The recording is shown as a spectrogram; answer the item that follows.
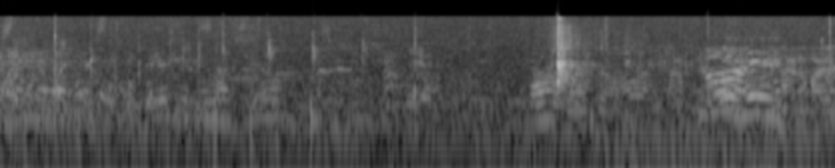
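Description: A slowpitch softball bat hits the ball once, a single sharp crack about four seconds in. About a second after the hit, voices of players and onlookers shout out.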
